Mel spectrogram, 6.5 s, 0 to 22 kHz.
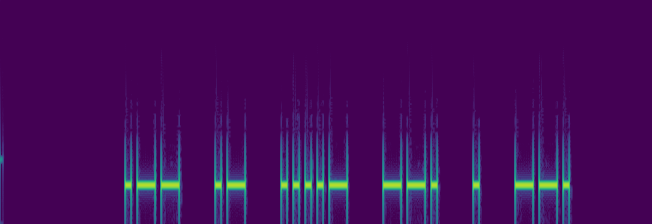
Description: Morse code, heard as a keyed tone, about 20 wpm, spaced as for 15 wpm, 700 Hz. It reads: WA4GEG
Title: 167 Lesson 27g - Number 7 - Call Signs 20wpm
